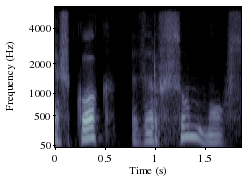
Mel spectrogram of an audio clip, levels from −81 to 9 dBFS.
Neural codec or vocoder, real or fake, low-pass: codec, 16 kHz, 0.7 kbps, FocalCodec; fake; 5.4 kHz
